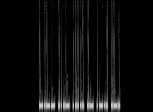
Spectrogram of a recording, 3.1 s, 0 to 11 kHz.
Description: Morse code, heard as a keyed tone, about 53 wpm, 700 Hz. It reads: YV5ALR
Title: DXCC-100 Call Signs - 6 Characters - Repeated 2x - 50wpm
